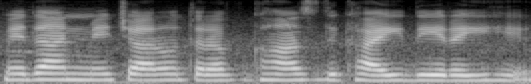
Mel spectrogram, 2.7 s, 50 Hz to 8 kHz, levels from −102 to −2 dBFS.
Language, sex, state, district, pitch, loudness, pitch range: Hindi, female, Maharashtra, Chandrapur, 205 Hz, -21 LUFS, 195-210 Hz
